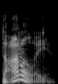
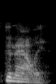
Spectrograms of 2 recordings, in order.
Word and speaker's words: Denali: Is that how you pronounce it? Denali. Denali? What'd you say? I said Donnelly. Oh, it's Denali.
